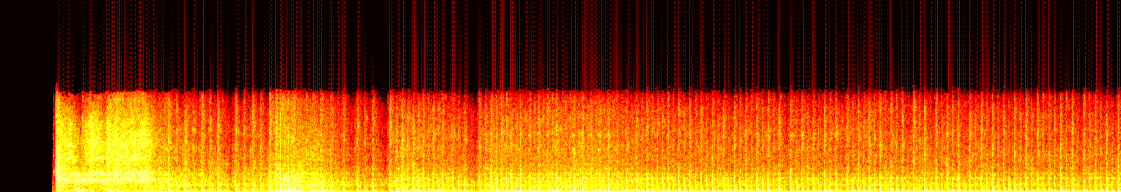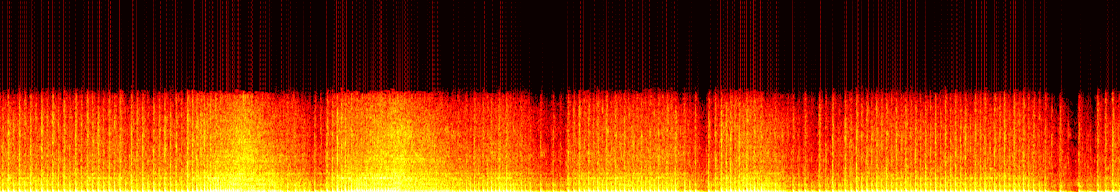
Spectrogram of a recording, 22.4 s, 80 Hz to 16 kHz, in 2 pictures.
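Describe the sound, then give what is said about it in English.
R80 G/S boxer motorcycle engine starts abruptly and runs for over twenty seconds with a loud, steady throbbing idle, broken midway by a few revs whose pitch rises and falls. “this one's maybe not so easy, but we had to include a boxer in there, didn't we?”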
